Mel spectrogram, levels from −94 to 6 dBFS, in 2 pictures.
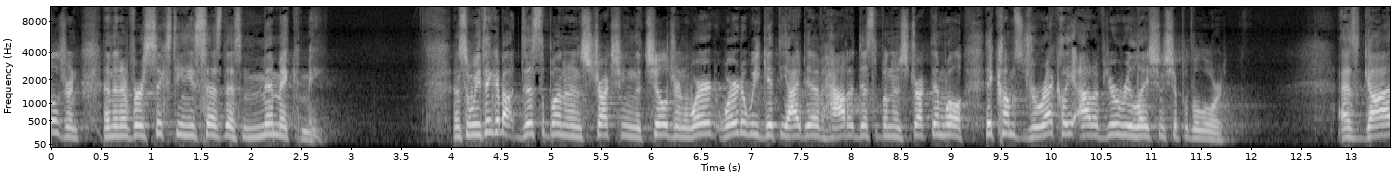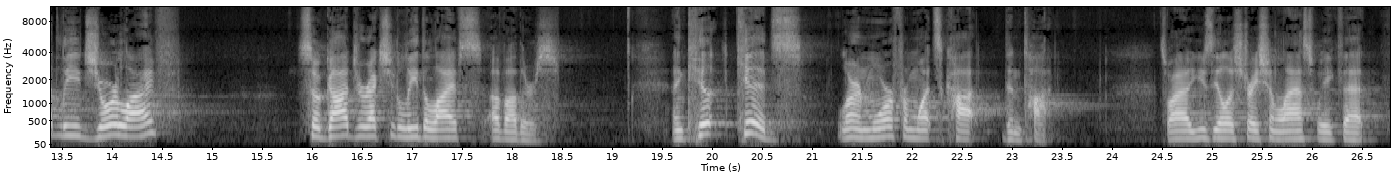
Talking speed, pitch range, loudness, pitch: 180 wpm, 155-205 Hz, -18 LUFS, 180 Hz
